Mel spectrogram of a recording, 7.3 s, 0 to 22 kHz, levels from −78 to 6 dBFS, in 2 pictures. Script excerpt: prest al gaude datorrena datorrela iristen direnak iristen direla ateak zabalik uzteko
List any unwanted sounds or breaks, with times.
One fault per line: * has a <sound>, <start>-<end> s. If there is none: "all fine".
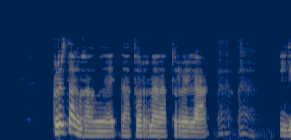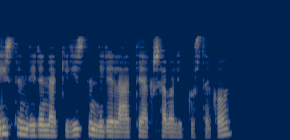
* has a cough, 2.7-3.3 s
